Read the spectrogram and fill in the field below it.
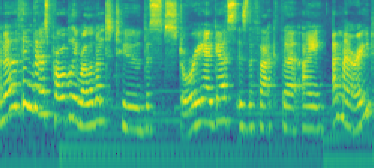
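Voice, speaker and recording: A woman with a British accent at a fairly quick pace, with noticeable background noise. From UK. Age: 20s. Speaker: video blogger. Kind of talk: casual monologue.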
